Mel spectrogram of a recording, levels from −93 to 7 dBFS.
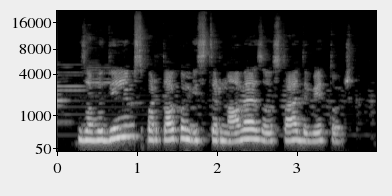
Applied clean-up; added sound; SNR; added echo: classical method Wiener filter.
